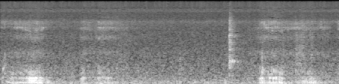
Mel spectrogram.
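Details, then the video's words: Sleeping puppy snoring: soft, breathy, low rumbling breaths at irregular intervals, with a sharp click near the middle and light background hiss. "Snoring Puppy"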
